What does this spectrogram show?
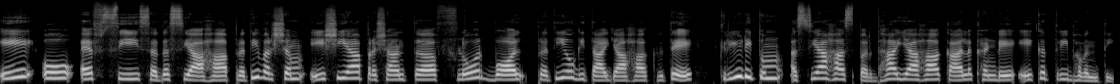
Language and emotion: Sanskrit, neutral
